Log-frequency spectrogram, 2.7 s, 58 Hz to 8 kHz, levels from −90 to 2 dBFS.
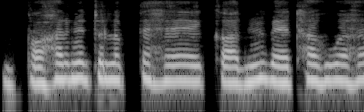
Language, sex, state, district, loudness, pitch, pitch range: Magahi, female, Bihar, Gaya, -25 LUFS, 225 Hz, 215-240 Hz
